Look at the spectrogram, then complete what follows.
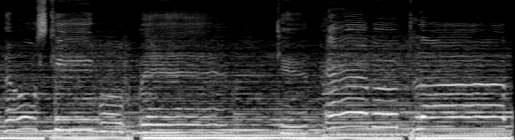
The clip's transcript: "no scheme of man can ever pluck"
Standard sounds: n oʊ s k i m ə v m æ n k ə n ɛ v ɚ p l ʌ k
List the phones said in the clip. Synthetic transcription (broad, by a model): n oʊ s k i m ə v m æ n k ə n ɛ v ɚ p l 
